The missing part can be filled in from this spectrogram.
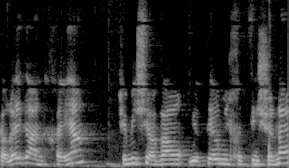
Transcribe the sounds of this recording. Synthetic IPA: kaʁeɡaːnχaja | ʃemiʃeavaʁjo̞te̞ʁmiχat͡siʃana

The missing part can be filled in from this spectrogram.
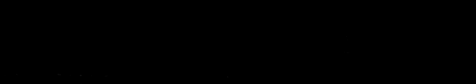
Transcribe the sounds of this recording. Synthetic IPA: kiak̪akimat̪lo̞t̪ekabelʃumd̪ɐvaʁkizee | k

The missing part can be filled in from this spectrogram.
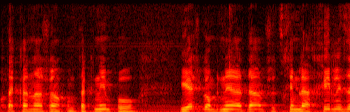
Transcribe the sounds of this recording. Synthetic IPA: t̪akanaʃeanaχnumet̪aknimpo̞ | jeʃɡambne̞jad̪amʃet͡sχimleaχilez

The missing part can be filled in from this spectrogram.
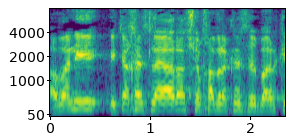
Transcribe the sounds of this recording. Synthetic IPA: avalaniit̪jaχesleeaɾat̪ʃelχaveɾaknes̬et̪̚beaɾk

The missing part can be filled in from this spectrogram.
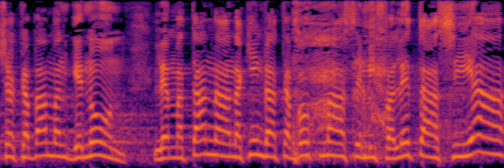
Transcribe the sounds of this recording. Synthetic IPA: ʃekavamanɡeno̞n | lematanmaːnakimveatavo̞t̪masemifalet̪aːsija

